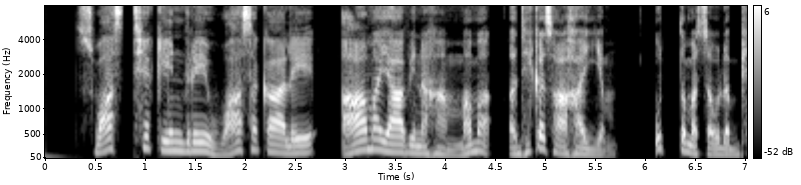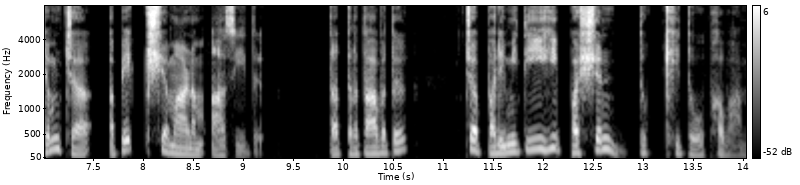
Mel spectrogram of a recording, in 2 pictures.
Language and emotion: Sanskrit, sad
